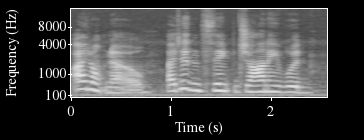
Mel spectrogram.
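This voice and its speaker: A woman plays a grave fantasy warrior, a man of calm resolve. The voice is measured and serious, with a creaky edge and some noise behind it. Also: fairly high pitch, exaggerated voice, poor audio. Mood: quiet, guarded.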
